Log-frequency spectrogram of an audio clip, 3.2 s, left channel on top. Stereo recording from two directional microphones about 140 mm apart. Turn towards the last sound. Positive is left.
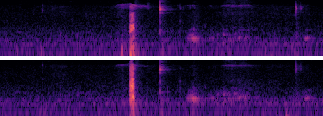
turn(degrees=-5)  # may be behind; listen again after turning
